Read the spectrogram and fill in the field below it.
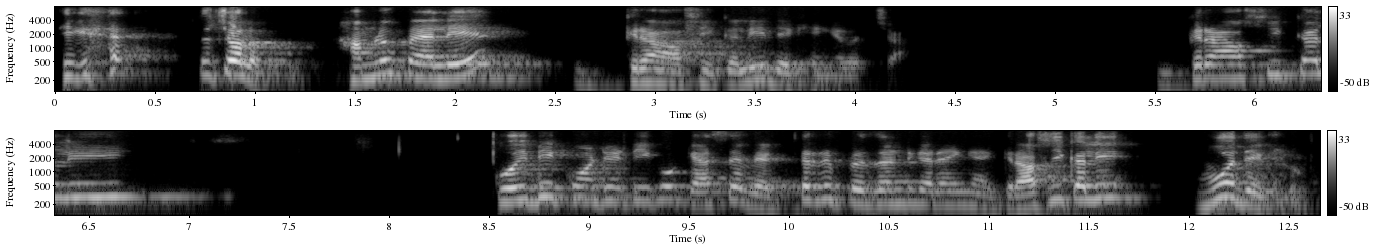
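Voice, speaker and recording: Male physics teacher, coaxing, slow repeated key terms, roomy echo, dull lo-fi sound. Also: high-pitched, animated. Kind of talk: classroom lecture to students. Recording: echoey room, dull lo-fi sound.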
